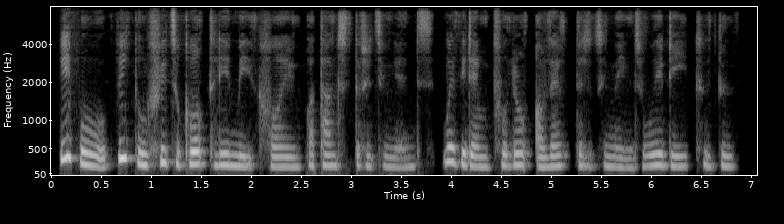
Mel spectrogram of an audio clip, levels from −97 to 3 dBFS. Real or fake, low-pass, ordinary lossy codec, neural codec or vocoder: fake; none; none; codec, 16 kHz, 0.5 kbps, FunCodec, trained on LibriTTS, 25 frames a second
